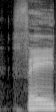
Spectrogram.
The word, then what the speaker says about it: fais: Fais. Yeah, fais.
